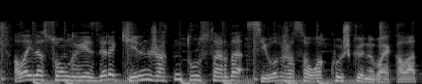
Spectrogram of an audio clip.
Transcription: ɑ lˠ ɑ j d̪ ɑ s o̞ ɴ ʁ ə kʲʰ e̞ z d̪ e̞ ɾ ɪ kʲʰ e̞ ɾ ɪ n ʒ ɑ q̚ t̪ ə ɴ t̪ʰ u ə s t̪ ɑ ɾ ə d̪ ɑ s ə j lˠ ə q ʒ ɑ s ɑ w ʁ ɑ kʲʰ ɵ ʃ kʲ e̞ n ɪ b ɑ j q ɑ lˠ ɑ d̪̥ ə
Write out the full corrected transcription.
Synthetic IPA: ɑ lˠ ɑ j d̪ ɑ s o̞ ɴ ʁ ə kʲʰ e̞ z d̪ e̞ ɾ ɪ kʲʰ e̞ l ɪ n ʒ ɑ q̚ t̪ ə ɴ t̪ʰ u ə s t̪ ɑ ɾ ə d̪ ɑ s ə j lˠ ə q ʒ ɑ s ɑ w ʁ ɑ kʲʰ ɵ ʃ kʲ e̞ n ɪ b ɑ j q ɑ lˠ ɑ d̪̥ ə

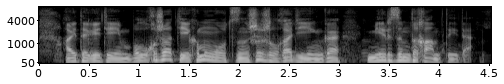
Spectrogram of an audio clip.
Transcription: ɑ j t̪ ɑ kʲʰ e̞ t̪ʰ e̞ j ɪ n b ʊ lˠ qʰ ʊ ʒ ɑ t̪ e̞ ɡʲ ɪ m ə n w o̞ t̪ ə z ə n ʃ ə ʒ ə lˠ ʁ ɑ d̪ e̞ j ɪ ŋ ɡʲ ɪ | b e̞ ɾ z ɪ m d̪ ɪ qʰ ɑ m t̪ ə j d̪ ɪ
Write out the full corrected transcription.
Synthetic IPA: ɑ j t̪ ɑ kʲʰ e̞ t̪ e̞ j ɪ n b ʊ lˠ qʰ ʊ ʒ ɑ t̪ e̞ kʲ ɪ m ə ɴ w o̞ t̪ ə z ə n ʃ ə ʒ ə lˠ ʁ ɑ d̪ e̞ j ɪ ŋ ɡʲ ɪ | m e̞ ɾ z ɪ m d̪ ɪ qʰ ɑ m t̪ ə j d̪ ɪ

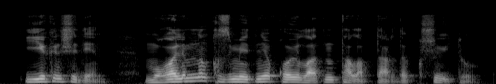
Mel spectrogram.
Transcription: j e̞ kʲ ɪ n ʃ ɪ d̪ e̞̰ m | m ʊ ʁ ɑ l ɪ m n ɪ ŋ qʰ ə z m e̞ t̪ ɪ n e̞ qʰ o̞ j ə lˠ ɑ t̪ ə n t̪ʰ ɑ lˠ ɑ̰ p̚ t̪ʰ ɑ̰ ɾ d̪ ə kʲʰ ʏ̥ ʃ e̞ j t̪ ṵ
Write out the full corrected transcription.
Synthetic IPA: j e̞ kʲ ɪ n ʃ ɪ d̪ e̞̰ n | m ʊ ʁ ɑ l ɪ m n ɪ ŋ qʰ ə z m e̞ t̪ ɪ n e̞ qʰ o̞ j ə lˠ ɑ t̪ ə n t̪ʰ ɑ lˠ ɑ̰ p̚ t̪ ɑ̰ ɾ d̪ ə kʲʰ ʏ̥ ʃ e̞ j t̪ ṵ

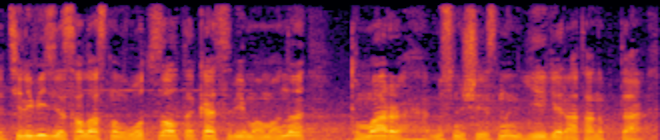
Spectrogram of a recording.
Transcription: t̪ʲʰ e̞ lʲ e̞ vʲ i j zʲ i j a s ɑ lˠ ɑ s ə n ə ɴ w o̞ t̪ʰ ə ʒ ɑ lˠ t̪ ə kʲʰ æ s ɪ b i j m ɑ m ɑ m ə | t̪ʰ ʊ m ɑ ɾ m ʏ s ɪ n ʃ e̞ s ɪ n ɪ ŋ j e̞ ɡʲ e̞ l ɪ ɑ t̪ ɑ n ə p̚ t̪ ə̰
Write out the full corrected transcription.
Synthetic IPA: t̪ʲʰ e̞ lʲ e̞ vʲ i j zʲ i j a s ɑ lˠ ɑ s ə n ə ɴ w o̞ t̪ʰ ə z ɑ lˠ t̪ ə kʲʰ æ s ɪ b i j m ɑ m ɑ n ə | t̪ʰ ʊ m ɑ ɾ m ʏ s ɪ n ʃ e̞ s ɪ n ɪ ŋ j e̞ ɡʲ e̞ ɾ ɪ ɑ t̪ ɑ n ə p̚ t̪ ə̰

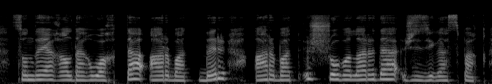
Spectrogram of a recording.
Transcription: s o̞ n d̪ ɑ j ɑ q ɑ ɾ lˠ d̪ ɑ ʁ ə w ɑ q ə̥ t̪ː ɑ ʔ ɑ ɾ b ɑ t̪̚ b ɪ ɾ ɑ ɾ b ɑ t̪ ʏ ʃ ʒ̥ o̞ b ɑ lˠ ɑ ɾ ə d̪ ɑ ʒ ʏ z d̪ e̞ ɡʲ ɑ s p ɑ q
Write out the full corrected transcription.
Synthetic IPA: s o̞ n d̪ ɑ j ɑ q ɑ lˠ d̪ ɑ ʁ ə w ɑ q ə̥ t̪ː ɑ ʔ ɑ ɾ b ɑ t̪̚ b ɪ ɾ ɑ ɾ b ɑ t̪ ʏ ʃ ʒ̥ o̞ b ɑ lˠ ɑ ɾ ə d̪ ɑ ʒ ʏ z d̪ e̞ ɡʲ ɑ s p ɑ q

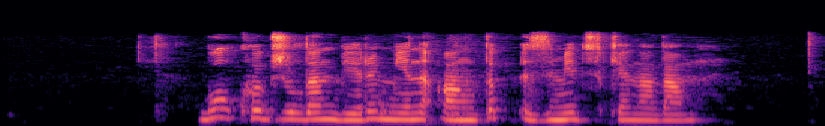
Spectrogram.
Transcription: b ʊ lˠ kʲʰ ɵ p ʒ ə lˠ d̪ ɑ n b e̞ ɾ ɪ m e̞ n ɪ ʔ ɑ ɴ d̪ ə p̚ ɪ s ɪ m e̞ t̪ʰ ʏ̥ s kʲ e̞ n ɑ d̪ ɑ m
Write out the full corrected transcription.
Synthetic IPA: b ʊ lˠ kʲʰ ɵ p ʒ ə lˠ d̪ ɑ n b e̞ ɾ ɪ m e̞ n ɪ ʔ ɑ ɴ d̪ ə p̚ ɪ z ɪ m e̞ t̪ʰ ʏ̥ s kʲ e̞ n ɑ d̪ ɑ m

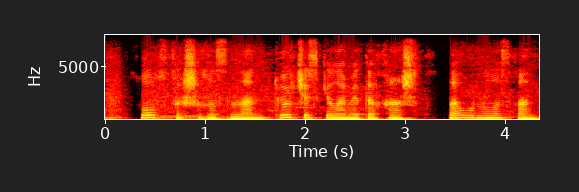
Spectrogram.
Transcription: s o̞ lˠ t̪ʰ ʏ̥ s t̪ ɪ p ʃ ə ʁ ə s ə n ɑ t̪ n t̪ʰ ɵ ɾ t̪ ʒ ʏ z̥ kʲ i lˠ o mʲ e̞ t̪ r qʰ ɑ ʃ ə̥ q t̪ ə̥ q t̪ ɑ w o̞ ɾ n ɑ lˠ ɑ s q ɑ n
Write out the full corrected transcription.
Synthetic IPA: s o̞ lˠ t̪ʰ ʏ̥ s t̪ ɪ k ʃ ə ʁ ə s ə n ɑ n t̪ʰ ɵ ɾ t̪ ʒ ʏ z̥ kʲ i lˠ o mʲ e̞ t̪ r qʰ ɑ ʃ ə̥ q t̪ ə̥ q t̪ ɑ w o̞ ɾ n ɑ lˠ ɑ s q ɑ n

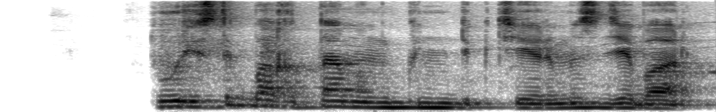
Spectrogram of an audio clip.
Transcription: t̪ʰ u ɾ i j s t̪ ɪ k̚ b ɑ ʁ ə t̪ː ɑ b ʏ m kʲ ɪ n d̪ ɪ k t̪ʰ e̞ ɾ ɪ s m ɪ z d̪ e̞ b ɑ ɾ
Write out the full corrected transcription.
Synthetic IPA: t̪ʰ u ɾ i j s t̪ ɪ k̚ b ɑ ʁ ə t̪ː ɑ m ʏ m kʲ ɪ n d̪ ɪ k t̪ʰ e̞ ɾ ɪ m ɪ z d̪ e̞ b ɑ ɾ

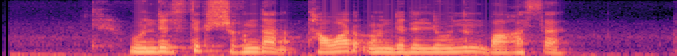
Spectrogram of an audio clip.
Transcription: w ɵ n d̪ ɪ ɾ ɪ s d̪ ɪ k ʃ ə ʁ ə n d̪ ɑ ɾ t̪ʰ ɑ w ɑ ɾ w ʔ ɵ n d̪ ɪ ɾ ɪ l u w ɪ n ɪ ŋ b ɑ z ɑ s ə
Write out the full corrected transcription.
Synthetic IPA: w ɵ n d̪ ɪ ɾ ɪ s t̪ ɪ k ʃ ə ʁ ə n d̪ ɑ ɾ t̪ʰ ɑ w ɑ ɾ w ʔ ɵ n d̪ ɪ ɾ ɪ l u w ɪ n ɪ ŋ b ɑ ʁ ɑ s ə

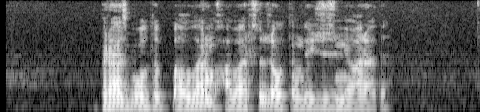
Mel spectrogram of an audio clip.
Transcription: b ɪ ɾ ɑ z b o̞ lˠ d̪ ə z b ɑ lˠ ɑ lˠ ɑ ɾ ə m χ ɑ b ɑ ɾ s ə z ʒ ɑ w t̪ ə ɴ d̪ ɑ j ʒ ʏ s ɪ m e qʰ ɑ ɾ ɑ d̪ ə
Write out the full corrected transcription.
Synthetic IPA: b ɪ ɾ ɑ z b o̞ lˠ d̪ ə b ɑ lˠ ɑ lˠ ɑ ɾ ə m χ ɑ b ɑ ɾ s ə z ʒ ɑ w t̪ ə ɴ d̪ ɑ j ʒ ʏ z ɪ m e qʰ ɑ ɾ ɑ d̪ ə

